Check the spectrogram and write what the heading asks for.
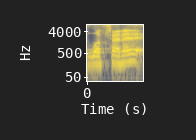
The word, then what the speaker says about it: lieutenant: though, before that reveal, can we talk about how Brits say lieutenant? Because he says it as lieutenant, and I don't know. I like how they say lieutenant. Wait, say it again. How do they say it? They say it like lieutenant. They throw like an F sound in there.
